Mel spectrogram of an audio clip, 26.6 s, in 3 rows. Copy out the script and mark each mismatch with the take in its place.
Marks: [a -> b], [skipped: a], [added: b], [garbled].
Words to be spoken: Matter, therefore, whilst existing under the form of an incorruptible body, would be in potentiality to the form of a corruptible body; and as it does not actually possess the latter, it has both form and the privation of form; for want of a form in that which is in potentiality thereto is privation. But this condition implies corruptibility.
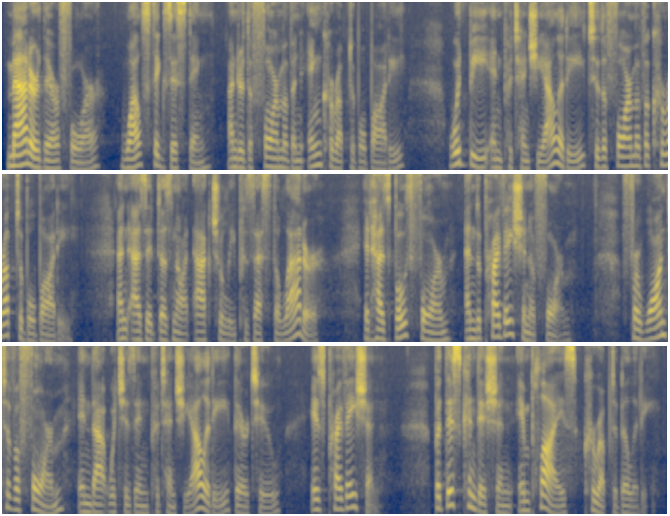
Matter, therefore, whilst existing under the form of an incorruptible body, would be in potentiality to the form of a corruptible body; and as it does not actually possess the latter, it has both form and the privation of form; for want of a form in that which is in potentiality thereto is privation. But this condition implies corruptibility.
